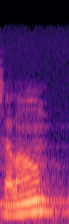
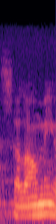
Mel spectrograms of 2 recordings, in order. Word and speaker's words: Salome: Salome, pronounced Salome, not Salome or Salome.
